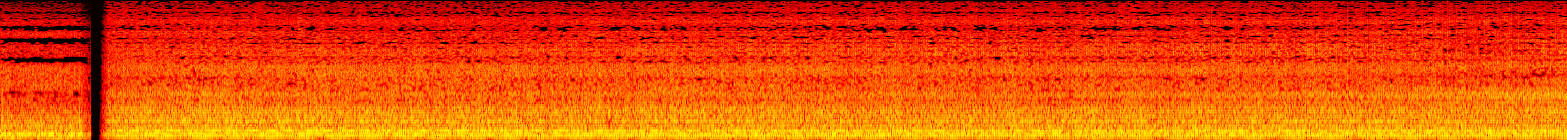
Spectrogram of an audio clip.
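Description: A tractor engine runs with a steady, low, throbbing rumble.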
